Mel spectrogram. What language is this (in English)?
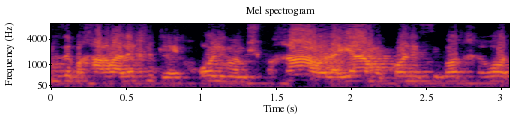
Hebrew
